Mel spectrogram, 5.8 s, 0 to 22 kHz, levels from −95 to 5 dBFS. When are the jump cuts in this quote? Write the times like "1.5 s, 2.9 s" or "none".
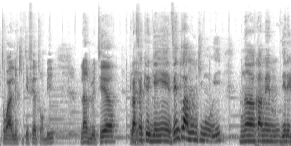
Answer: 2.4 s

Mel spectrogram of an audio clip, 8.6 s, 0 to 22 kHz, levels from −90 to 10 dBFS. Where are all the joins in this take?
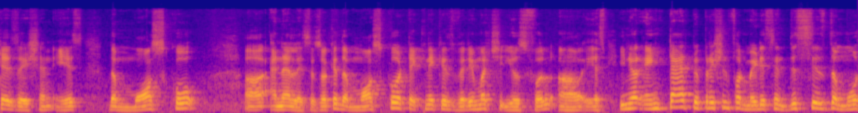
6.1 s

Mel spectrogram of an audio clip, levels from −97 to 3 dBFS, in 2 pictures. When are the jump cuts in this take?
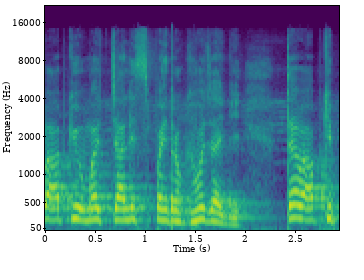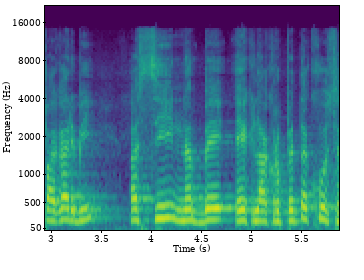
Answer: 1.3 s

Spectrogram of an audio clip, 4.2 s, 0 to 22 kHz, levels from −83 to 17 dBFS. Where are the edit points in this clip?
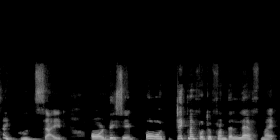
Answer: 1.2 s, 2.5 s

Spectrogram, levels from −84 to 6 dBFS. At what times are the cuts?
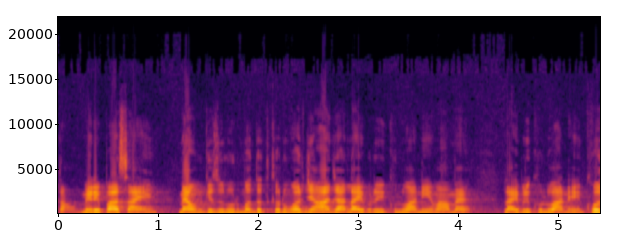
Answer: none

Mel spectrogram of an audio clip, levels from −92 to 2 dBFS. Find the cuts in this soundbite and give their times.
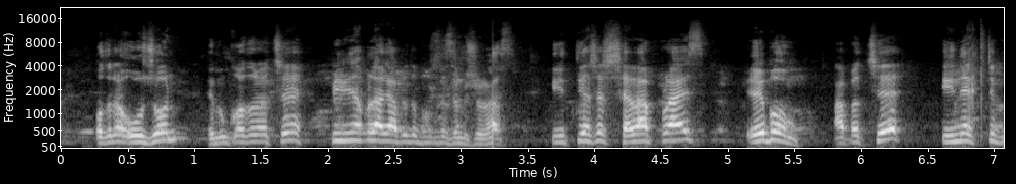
3.2 s

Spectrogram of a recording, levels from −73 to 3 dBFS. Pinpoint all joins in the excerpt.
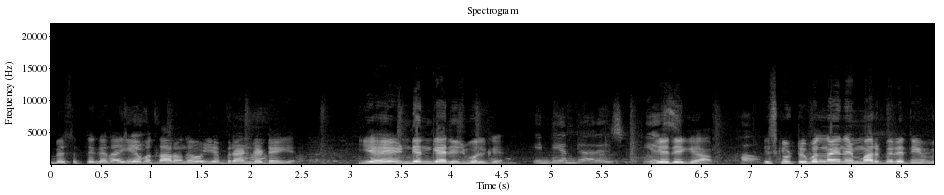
none

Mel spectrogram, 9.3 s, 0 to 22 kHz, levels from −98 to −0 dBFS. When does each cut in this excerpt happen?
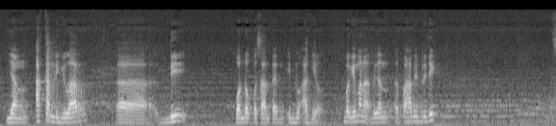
5.5 s

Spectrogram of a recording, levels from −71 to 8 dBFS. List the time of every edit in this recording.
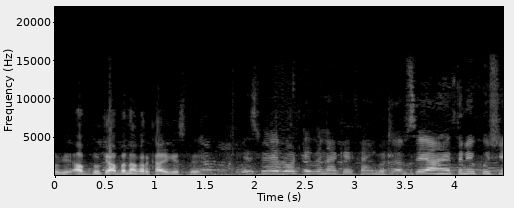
3.6 s

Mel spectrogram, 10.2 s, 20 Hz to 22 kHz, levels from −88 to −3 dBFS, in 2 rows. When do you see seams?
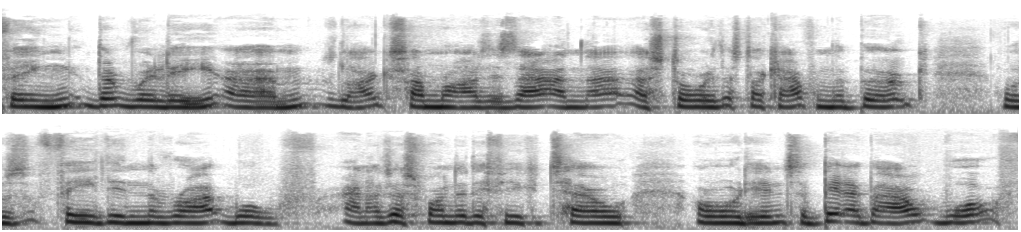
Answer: none

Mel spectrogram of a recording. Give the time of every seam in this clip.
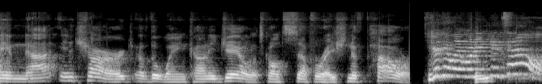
4.1 s

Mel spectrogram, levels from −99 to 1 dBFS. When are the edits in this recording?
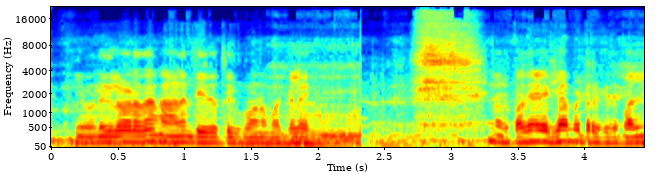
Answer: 2.3 s

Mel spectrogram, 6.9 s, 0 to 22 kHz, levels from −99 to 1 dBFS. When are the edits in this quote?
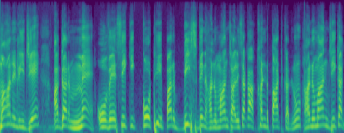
1.8 s, 6.1 s

